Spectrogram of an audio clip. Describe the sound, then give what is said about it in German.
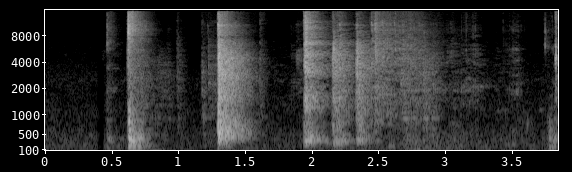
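A toy blaster's rotating cannon fires a plastic projectile that lands under a cupboard: a few sharp, bright snaps with a plastic clatter after each, spaced about a second apart, and a final rattle trailing off. No one speaks. “Ich feuer den jetzt ab und suche ihn später. Der ist unterm Schrank.”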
